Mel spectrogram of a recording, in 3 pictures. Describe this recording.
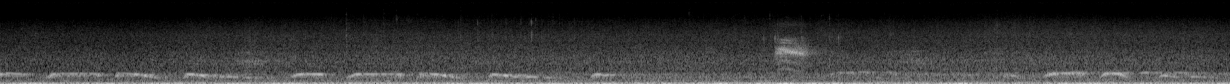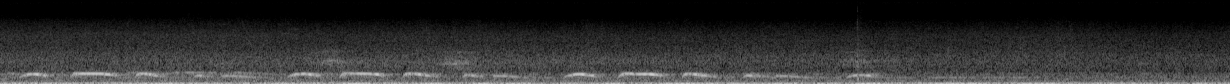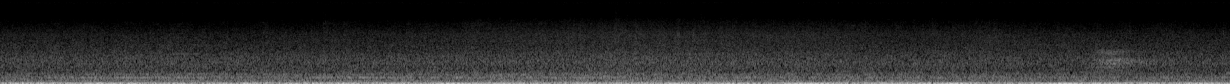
It's 5am. Bees are in the nasturtiums just to the left of the open door, a muntjac calls on the hillside: he is a third of a mile away and 500ft higher, crows and pigeons make up the dawn chorus for this time of the year. MixPre 6 II with 2 x Sennheiser MKH 8020s.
